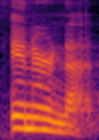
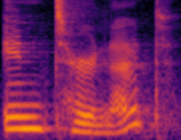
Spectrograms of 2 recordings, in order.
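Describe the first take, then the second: First: The middle T is left out. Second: The middle T is clearly pronounced. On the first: The speaker calls it right. "It's internet" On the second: The speaker calls it wrong. "Most people don't say internet"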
